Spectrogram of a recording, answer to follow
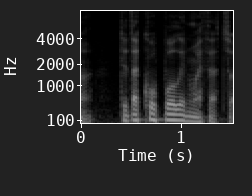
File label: "cwbl", welsh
